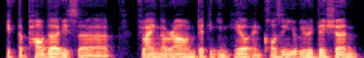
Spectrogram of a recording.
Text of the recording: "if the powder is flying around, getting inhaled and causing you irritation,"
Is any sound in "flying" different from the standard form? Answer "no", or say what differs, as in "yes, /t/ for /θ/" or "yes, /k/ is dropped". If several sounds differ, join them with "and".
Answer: no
